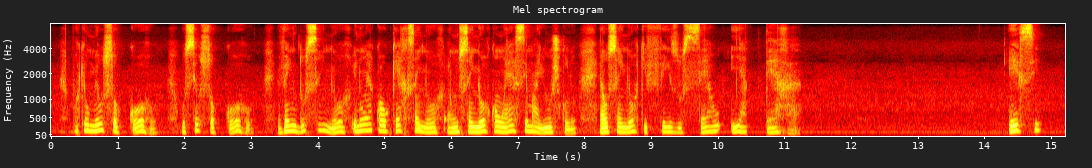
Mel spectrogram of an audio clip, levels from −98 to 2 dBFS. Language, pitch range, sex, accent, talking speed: Portuguese, 115-135 Hz, male, Brazilian, 125 wpm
